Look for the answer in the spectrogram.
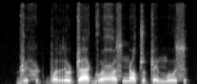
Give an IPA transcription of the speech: ɖ ø h ɔ ʈ b ɔ r o ʈ a ɡ o ʕ ɔ s ŋ ø tˤ ɪ ʈ ɛ m o s

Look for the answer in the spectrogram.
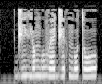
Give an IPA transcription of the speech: d͡ʒ i˦˥ vʲ ɔ˦˥ ŋ u˦˥ v ɛ˦˥ d͡ʒ e˦˥ θ ŋ o˦˥ t o˦˥

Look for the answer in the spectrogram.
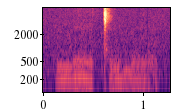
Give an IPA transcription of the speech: ŋ æ ǀ ə m æ

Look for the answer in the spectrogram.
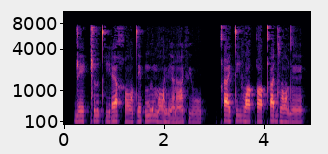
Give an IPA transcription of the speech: ɖ e˧ ǁ ɯ˧ t̪ʰ i˨ ɾ ɛ˦ χ ɑ̃˨ t̪ e˦ p m ɯ˦ m ɑ̃˨ vʲ ã˨ ɾ ã˨˦ fʲ u˨ | qʰ e˦˨ t̪ i˦ v ɑ˧ q ɑ˦˨ qʰ ɯ˦ d z ɑ̃˧ d ẽ˨

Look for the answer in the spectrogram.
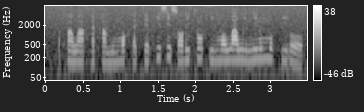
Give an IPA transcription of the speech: f ã˨ w ã˨ h ɛ̃˨ h ã˨ b ũ˨ m ɔ˧ h ɛ˨ k e˨˦ f i˦ s i˦˨ s ɔ˨˦ ɾ i˦ t ɔ̃˦ h i˧ m ɔ˦ w a˦ w i˧ n i˦ ɾ ũ˦ m o˦ k i˧ ɾ o˨

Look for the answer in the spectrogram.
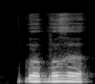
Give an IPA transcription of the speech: ɓ o b o ɣ ɤ

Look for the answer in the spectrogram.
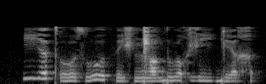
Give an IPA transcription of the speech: iː˦ ɐ̯ tʼ oː˨ s β o˦˨ θ e˨ ʃ ŋ͡ǁ ɒ˨˦ ɡ ɾ uː˧ χ ʒ iː˧ ɡ e˧ χ

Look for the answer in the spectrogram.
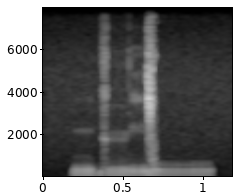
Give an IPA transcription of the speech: ŋ ɡ e˦˨ ŋ͡ǀ u˦

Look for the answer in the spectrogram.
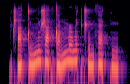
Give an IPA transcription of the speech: t͡ʃʼ a˨ tː y˨ nː y˦ ʃ a˦˨ k t æ˨ mː ə˞˦ w e˦ k t͡ʃʼ y˨ m θ æ˦˨ kː y˨

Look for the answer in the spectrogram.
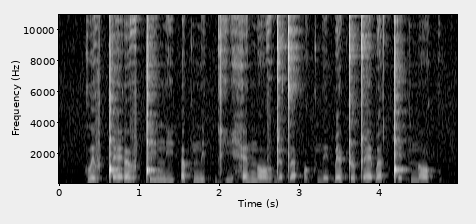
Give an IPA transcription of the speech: kʷ e˥˨ v ǃ ɛ˩ ɾ œ˥˨ v ǃ i˧˩˧ n̪ i˩ ʔ ɐ˥˨ kʷ n̪ i˧˩˧ kʷ ɡʱ i˧˩˧ h ɛ˥˨ n̪ ɔ˧˩˧ v ɖ ɐ˥˨ t̪ ɐ˧˩˧ ʔ ɔ˩ kʷ n̪ e˩ ɓ ɛ˥˨ ʈ o˩ ʈ ɛ˦˥ ɓ ɐ˩ ǃ e˥˨ kʷ n ɔ˥˨ kʷ

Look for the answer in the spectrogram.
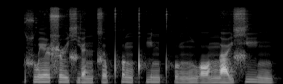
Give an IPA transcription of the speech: s w e˦ ɪ̯ ʂ ɻ̩˦ ɕ j ɛ˨˦ n t͡s ɤ˨˦ pʰ ɤ˥˨ ŋ pʰ i˦ n pʰ ʊ˨˦ ŋ n̪ w ɔ˨˦ n̪ a˨˦ ɪ̯ ɕ i˥˨ ŋ

